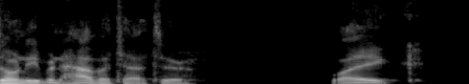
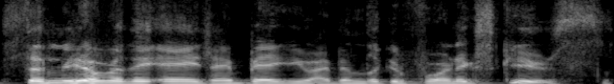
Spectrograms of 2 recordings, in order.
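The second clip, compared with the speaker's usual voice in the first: Costanza impression; 4 semitones higher, 5 dB louder than usual. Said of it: "pretend you're George Costanza".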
